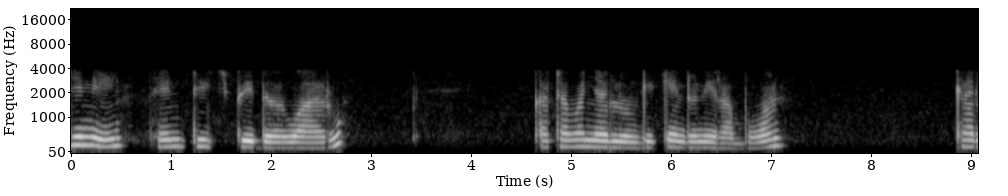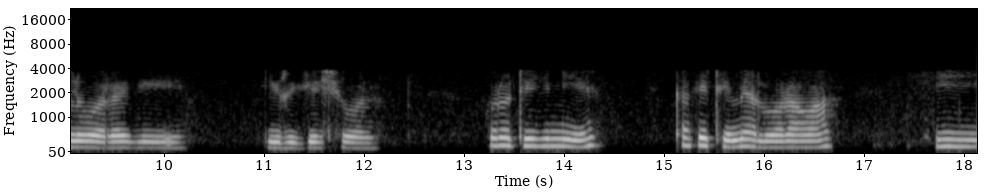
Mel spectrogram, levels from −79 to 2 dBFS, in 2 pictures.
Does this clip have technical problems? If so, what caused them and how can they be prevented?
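Yes. The speech has passed through the iLBC codec for its whole length. The band is cut to roughly 250 Hz to 3.7 kHz, so it sounds thin and telephone-like. iLBC codes each 20 ms frame's excitation independently, and the damage is plainly audible as a rough, synthetic texture. This points to iLBC's 15.2 kbps mode. To prevent it, record or send the speech with a wideband codec at a higher bitrate.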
